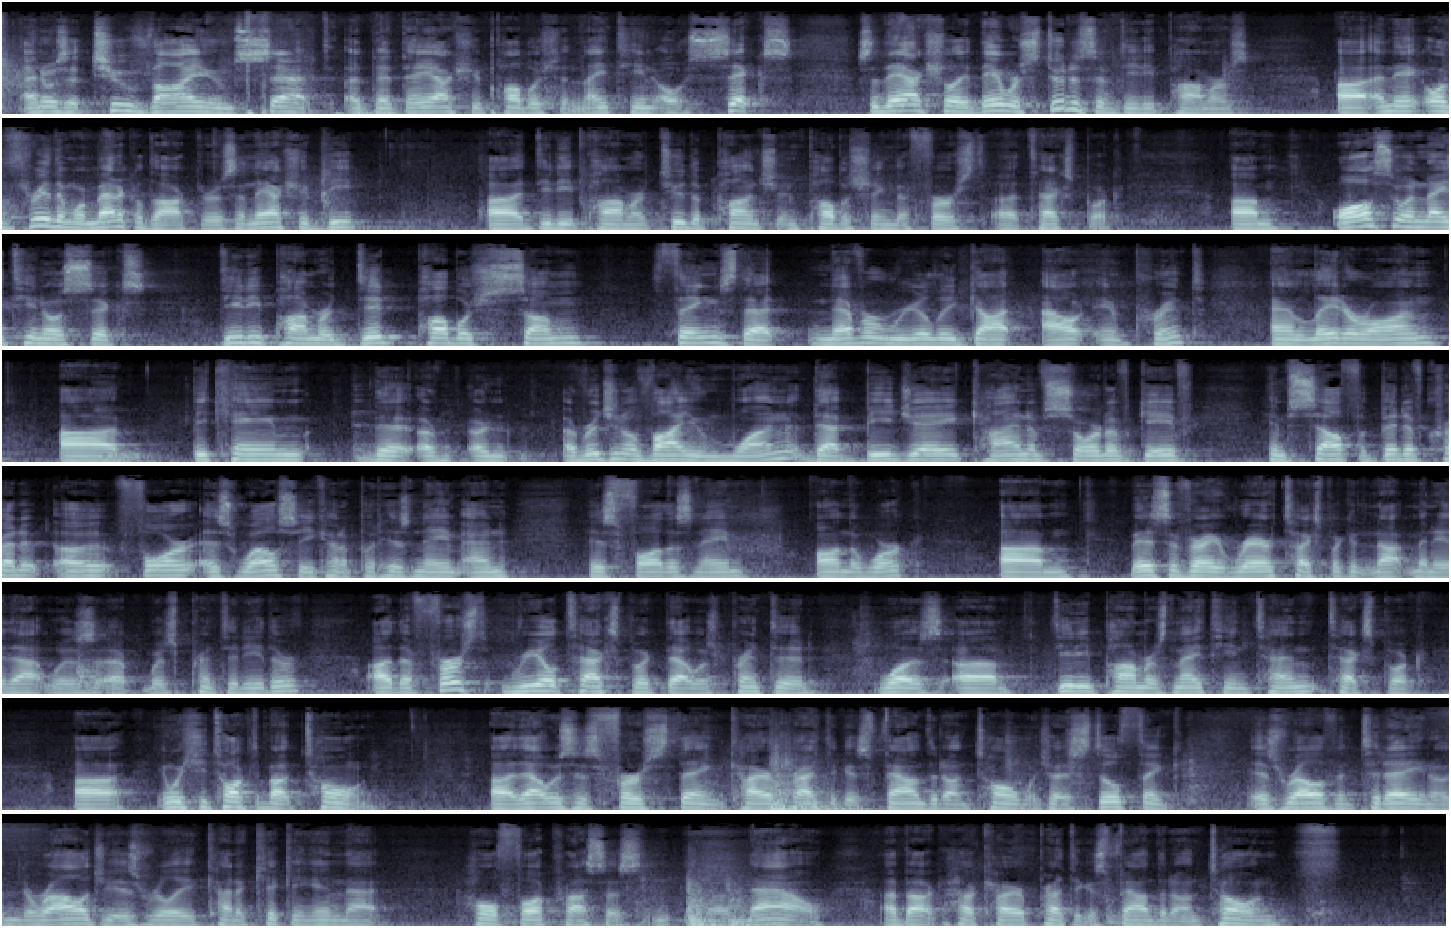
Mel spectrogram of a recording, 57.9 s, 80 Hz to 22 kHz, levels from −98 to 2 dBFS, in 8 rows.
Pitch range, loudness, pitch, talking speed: 125-145 Hz, -25 LUFS, 135 Hz, 190 wpm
